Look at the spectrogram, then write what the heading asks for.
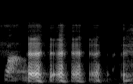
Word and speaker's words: Kuang: And quick correction, my last name is actually pronounced Kuang, as if there's a W in it. Like King Kong, but King Kuang.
